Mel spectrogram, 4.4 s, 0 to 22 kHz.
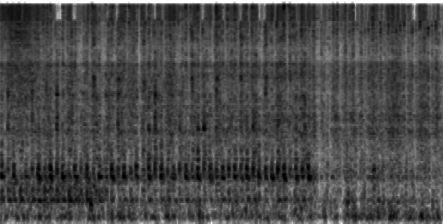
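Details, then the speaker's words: Toyota Hilux with 2.7 engine at idle: quick sewing-machine ticking, roughly two to three beats a second, with a thin whine from the front of the engine; A/C compressor seized and its pulley wobbling. "el compresor del aire acondicionado está trancado y la polea del compresor no sirve"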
